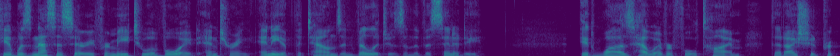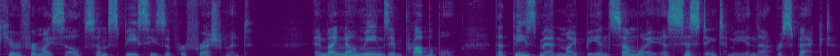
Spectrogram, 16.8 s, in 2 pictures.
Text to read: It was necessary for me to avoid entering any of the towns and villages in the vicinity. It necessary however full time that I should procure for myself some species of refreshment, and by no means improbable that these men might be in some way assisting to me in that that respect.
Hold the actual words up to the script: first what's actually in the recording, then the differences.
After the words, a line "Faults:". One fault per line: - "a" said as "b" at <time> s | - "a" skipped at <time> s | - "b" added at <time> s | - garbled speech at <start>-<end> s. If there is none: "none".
It was necessary for me to avoid entering any of the towns and villages in the vicinity. It was however full time that I should procure for myself some species of refreshment, and by no means improbable that these men might be in some way assisting to me in that respect.
Faults:
- "necessary" said as "was" at 5.9 s
- "that" skipped at 16.1 s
